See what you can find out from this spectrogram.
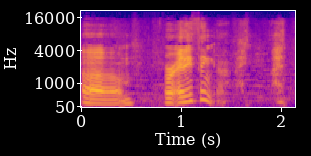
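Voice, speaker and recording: A woman's voice: medium pitch, expressive, a little slow. Giggly woman streamer with Canadian-leaning accent, music behind. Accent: mixed Canadian-leaning North American. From Edinburgh, Scotland. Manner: giggly, chatty. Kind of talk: casual livestream chat. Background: background music.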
